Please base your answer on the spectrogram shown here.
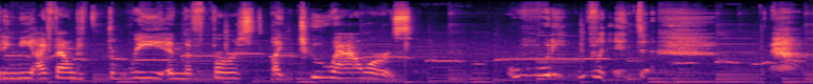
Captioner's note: stutters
